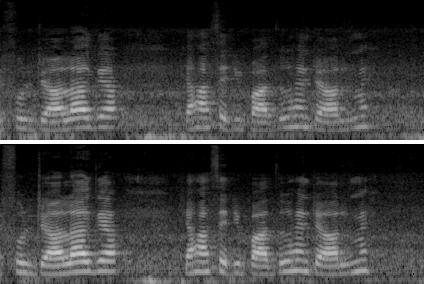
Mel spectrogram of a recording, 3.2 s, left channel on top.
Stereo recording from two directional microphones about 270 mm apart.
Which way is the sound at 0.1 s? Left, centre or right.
Right.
